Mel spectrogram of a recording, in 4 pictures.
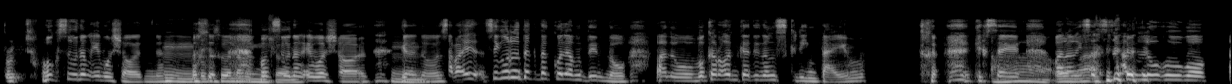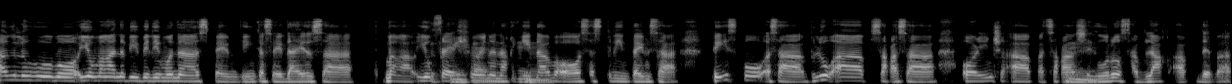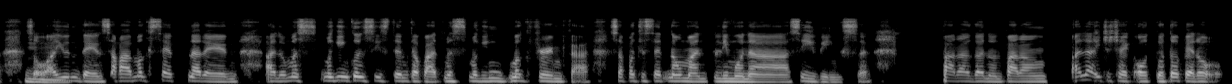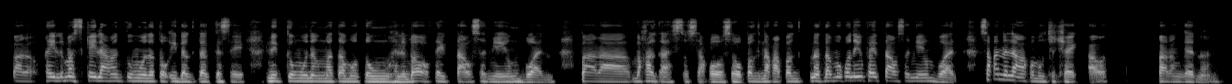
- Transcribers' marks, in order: chuckle; laugh
- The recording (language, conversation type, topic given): Filipino, advice, Paano ko mababalanse ang paggastos sa mga luho at ang pag-iipon ko?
